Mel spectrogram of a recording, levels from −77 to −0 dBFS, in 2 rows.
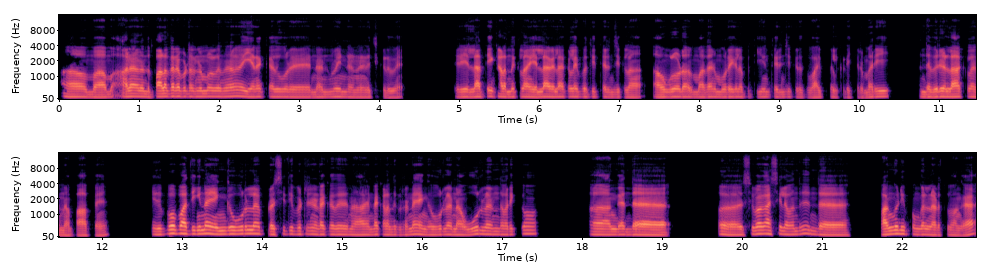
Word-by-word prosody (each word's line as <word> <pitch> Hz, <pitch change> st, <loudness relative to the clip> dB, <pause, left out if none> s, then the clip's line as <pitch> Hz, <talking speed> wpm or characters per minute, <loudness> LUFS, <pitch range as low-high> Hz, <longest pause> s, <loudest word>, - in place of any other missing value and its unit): ஆமாமா. 110 Hz, -1 st, +1 dB
ஆனால், 130 Hz, -1 st, +4 dB
அந்த 115 Hz, -, -3 dB
பல 120 Hz, +1 st, +6 dB
தரப்பட்ட 130 Hz, -2 st, +2 dB
நண்பர்கள் 125 Hz, 0 st, +1 dB
இருந்தனால, 130 Hz, +3 st, 0 dB, 0.2 s
எனக்கு 115 Hz, 0 st, -1 dB
அது 110 Hz, -, 0 dB
ஒரு 110 Hz, -1 st, 0 dB, 0.3 s
நன்மைன்னு 110 Hz, +1 st, -2 dB
நான் 100 Hz, -1 st, -4 dB
நெனைச்சிக்கிடுவேன். 95 Hz, -2 st, -6 dB, 0.7 s
இது 110 Hz, 0 st, -1 dB
எல்லாத்தயும் 115 Hz, +2 st, +1 dB
கலந்துக்கலாம், 115 Hz, -1 st, +2 dB
எல்லா 110 Hz, +1 st, +3 dB
விழாக்களயும் 115 Hz, +1 st, 0 dB
பத்தி 115 Hz, 0 st, -4 dB
தெரிஞ்சுக்கலாம். 105 Hz, -1 st, -3 dB, 0.2 s
அவங்களோட 110 Hz, +2 st, +1 dB, 0.2 s
மத 105 Hz, 0 st, -1 dB, 0.2 s
முறைகள 110 Hz, 0 st, 0 dB
பத்தியும் 110 Hz, -2 st, -8 dB
தெரிஞ்சுக்கிறதுக்கு 105 Hz, -2 st, -7 dB
வாய்ப்புகள் 100 Hz, 0 st, -7 dB
கிடைக்கிற 95 Hz, 0 st, -11 dB
மாதிரி, 115 Hz, +3 st, -1 dB, 0.5 s
அந்த 110 Hz, 0 st, -3 dB
விரு 115 Hz, +1 st, +3 dB
விழாக்கள 115 Hz, 0 st, +2 dB
நான் 90 Hz, -2 st, -6 dB
பாப்பேன். 95 Hz, 0 st, -3 dB, 0.7 s
இப்போ 160 Hz, +7 st, +3 dB
பாத்தீங்கன்னா, 155 Hz, +1 st, +5 dB
எங்க 145 Hz, +1 st, 0 dB
ஊருல 160 Hz, +1 st, +3 dB
பிரசித்தி 130 Hz, +3 st, -2 dB
பெற்று 140 Hz, 0 st, -2 dB
நடக்குது 130 Hz, -1 st, 0 dB, 0.2 s
நான் 115 Hz, +1 st, 0 dB
என்ன 130 Hz, +2 st, +1 dB
கலந்துக்கிட்டேன்னா, 120 Hz, +3 st, -1 dB
எங்க 115 Hz, -1 st, -3 dB
ஊருல 125 Hz, +1 st, 0 dB
நான் 115 Hz, -1 st, 0 dB
ஊர்ல 145 Hz, -2 st, +1 dB
இருந்த 130 Hz, -1 st, -3 dB
வரைக்கும் 155 Hz, +6 st, -3 dB, 0.7 s
அ -, -, 0 dB, 0.2 s
அங்க 120 Hz, 0 st, 0 dB
இந்த 120 Hz, -, +2 dB, 1.1 s
அ -, -, +3 dB, 0.3 s
சிவகாசியில 150 Hz, -1 st, +2 dB
வந்து 140 Hz, +4 st, -4 dB
இந்த 130 Hz, -4 st, 0 dB, 0.7 s
பங்குனி 155 Hz, +4 st, +4 dB
பொங்கல் 125 Hz, -2 st, -1 dB
நடத்துவாங்க. 105 Hz, -2 st, -3 dB
115 Hz, 155 wpm, -22 LUFS, 110-130 Hz, 1.1 s, பல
